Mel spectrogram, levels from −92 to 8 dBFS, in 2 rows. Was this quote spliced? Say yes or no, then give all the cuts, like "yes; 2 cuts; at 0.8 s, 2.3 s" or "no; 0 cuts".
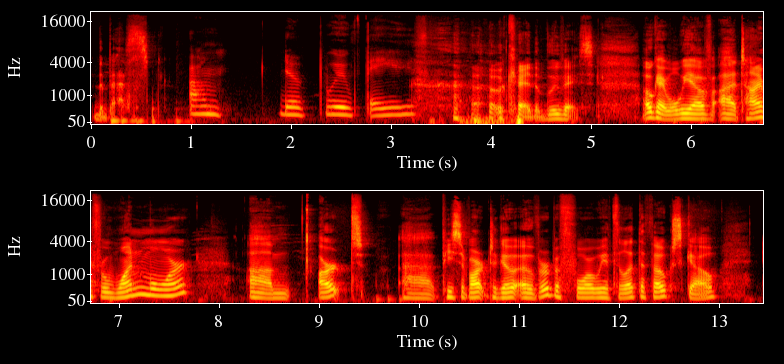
no; 0 cuts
